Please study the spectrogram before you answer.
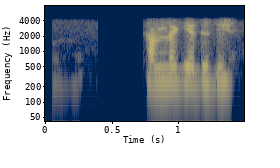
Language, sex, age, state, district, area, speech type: Manipuri, female, 18-30, Manipur, Chandel, rural, conversation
